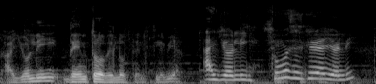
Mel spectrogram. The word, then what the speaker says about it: Ayolí: Ayolí. ¿Cómo se escribeí? Ayolí con y acento en la I, la última.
